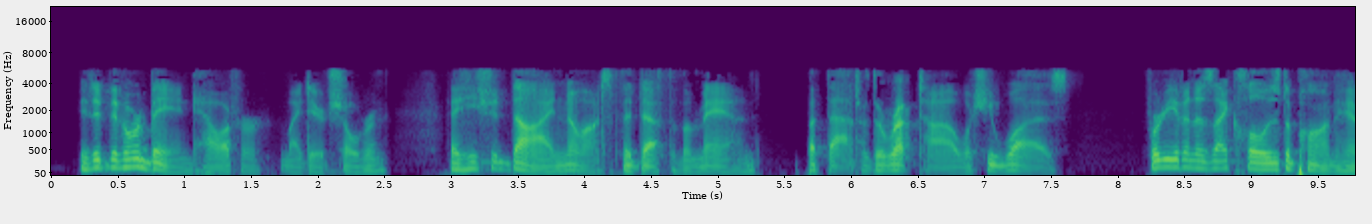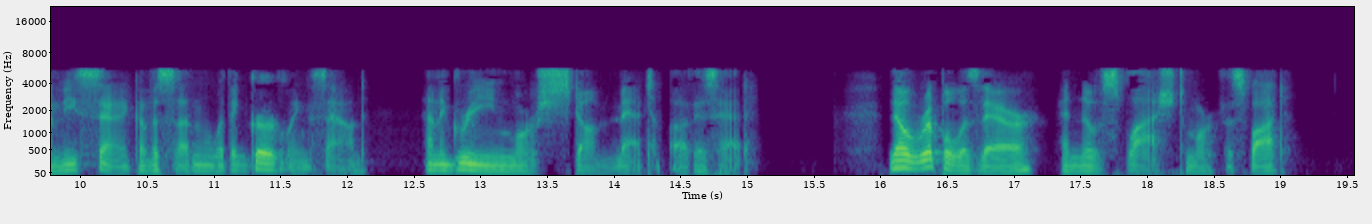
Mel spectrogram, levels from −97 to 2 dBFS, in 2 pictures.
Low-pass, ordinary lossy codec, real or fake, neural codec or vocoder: 5.4 kHz; MP3, 32 kbps; fake; codec, 16 kHz, 1 kbps, X-Codec, HuBERT features, trained on balanced general audio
